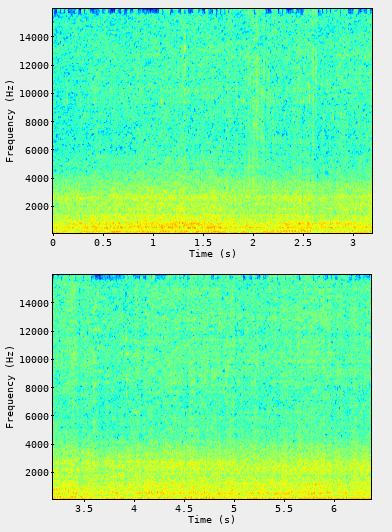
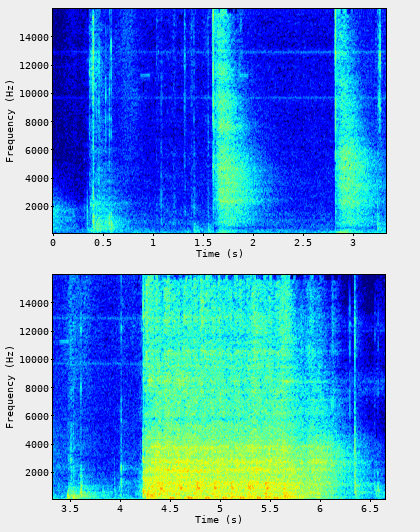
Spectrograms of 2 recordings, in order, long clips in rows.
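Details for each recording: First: 2002 Polaris Scrambler 400cc 4x4 ATV restarted without choke after sitting about an hour: steady, even idle with a smooth, unchanging note and no knocks or misses; single-cylinder engine running healthy. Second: 2002 Polaris Scrambler 400cc 4x4 ATV with replaced battery and repaired electric starter: several bursts of steady cranking at about four turns a second, each ending without the engine catching; cranks but won't fire, with spark, compression or carburetor still unknown.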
